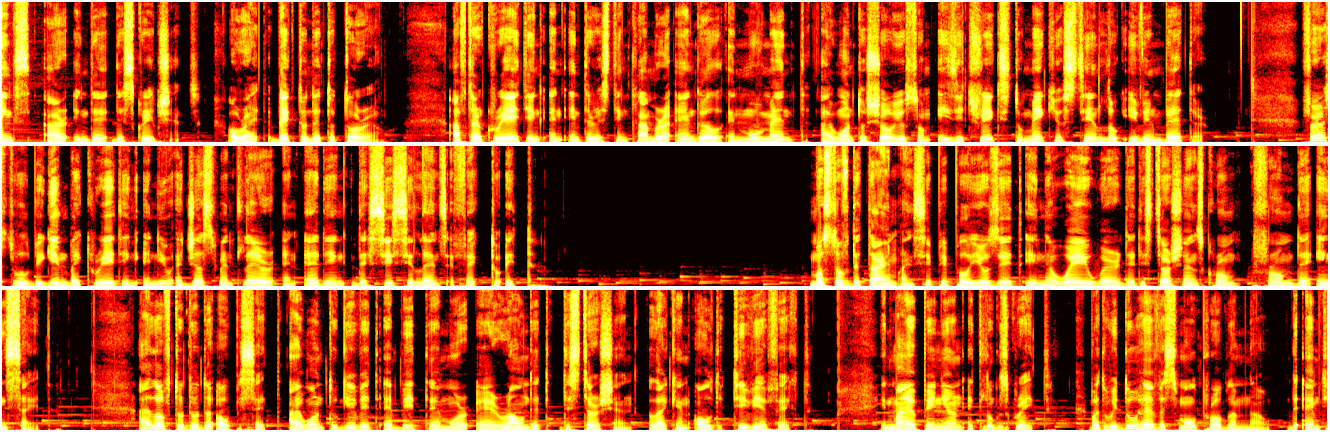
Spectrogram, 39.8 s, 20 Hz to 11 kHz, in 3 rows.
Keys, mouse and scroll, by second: 8.5 click, 9.9 click, 13.0 right click, 15.0 click, 16.6 click, 17.9-18.9 typing, 20.8 click, 23.6 click, 27.6 click, 27.9 click, 30.5 click, 32.8 click, 35.9 click, 36.1 KP_2, 36.3 KP_0, 36.6 click, 37.4 click, 37.8 click.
